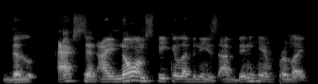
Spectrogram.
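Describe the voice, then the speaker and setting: Man, hip hop artist guest, casual talk, slangy, mid-pitched voice. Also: a little fast, breathy edge. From Philippines, Saudi Arabia and Syria. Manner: relaxed, slangy, drops in Arabic phrases. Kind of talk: casual interview chat.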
